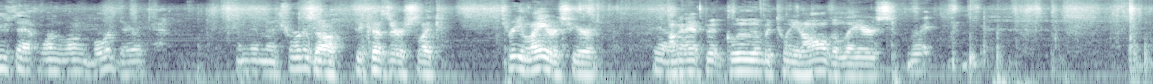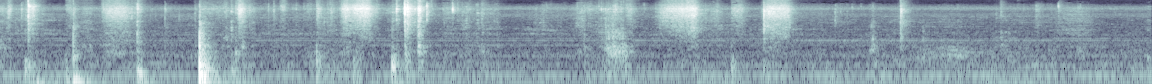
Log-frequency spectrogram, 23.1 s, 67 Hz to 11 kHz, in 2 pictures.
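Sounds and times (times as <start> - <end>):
short hissing sounds: 18.2 - 19.6.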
